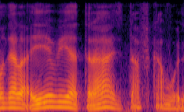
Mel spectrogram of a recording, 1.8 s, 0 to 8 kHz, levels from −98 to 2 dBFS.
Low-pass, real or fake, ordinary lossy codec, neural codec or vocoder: 7.2 kHz; real; Opus, 32 kbps; none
